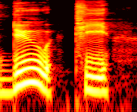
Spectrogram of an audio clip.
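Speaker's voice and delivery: slow British pronunciation of "duty".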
